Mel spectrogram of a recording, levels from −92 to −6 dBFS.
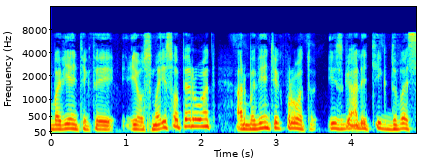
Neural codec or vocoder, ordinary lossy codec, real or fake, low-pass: none; MP3, 48 kbps; real; 7.2 kHz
